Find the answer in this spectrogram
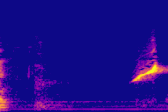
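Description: A short whistle near the end that slides upward in pitch, about an octave.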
